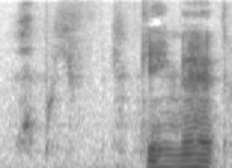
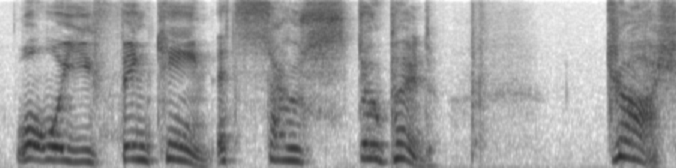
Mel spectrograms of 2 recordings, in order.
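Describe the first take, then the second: First: Hushed, voiceless reproach; whispered disbelief. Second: High-pitched indignant rant; exasperated outburst. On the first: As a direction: whisper it, as if lost for words. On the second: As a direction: let the exasperation burst out high. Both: Real, not acted. Rants at the film makers.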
